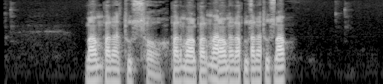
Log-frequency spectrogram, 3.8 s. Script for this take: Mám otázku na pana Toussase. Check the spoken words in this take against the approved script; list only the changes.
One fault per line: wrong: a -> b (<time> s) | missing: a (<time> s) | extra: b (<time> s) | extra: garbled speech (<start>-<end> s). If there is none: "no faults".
missing: otázku na (1.0 s)
extra: garbled speech (1.7-2.9 s)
